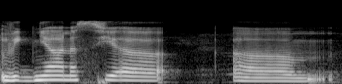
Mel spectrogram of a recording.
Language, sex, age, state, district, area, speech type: Sanskrit, female, 30-45, Karnataka, Bangalore Urban, urban, spontaneous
